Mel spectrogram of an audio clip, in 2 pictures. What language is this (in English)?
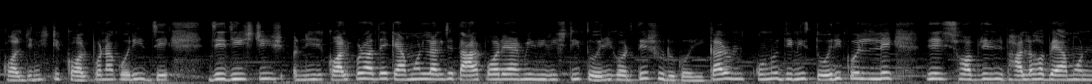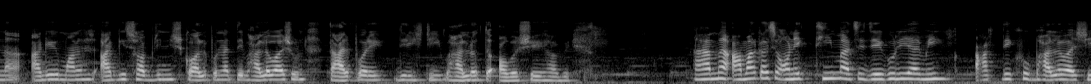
Bangla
